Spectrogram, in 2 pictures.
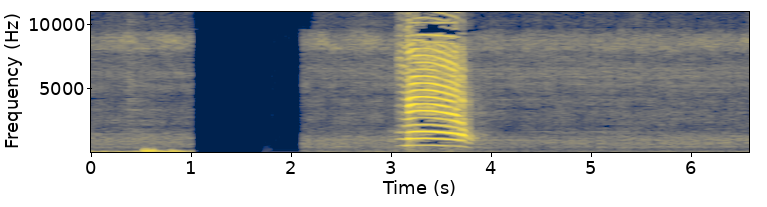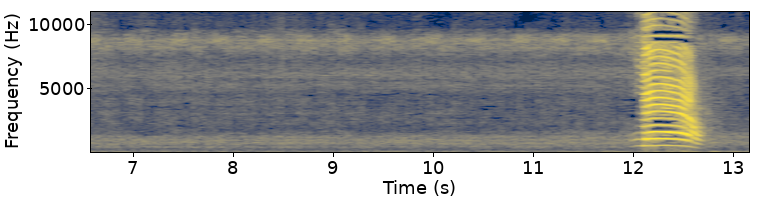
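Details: A deer fawn looking for its mother gives two loud, nasal bleats about nine seconds apart, each under a second long and dropping slightly in pitch, with a faint high steady whine and a soft thump early on.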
